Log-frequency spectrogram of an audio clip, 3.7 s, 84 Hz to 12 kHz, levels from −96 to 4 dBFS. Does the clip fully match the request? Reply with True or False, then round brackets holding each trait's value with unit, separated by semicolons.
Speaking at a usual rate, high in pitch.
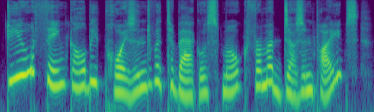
False (210 wpm; 255 Hz)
